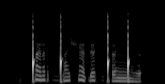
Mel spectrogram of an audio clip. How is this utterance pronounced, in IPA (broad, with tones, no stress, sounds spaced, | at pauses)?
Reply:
ǃ ə̃˦ r ɡ͡ǃ a̤˦ ʃ ə̃˨ ɗ ə˦ ǃʼ ə˨ ŋ͡ǃ ə̤˨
